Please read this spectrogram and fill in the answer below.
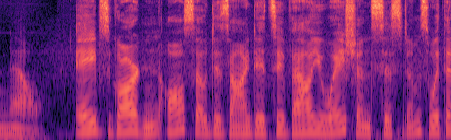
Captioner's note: voiceover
